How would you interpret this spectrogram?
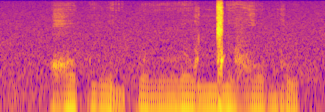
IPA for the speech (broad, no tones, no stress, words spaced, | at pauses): ʁʷə˞piwḭpo lːə˞wŋ͡ǀevobu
